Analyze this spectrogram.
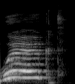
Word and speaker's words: work: можна використовувати в різних часах he Works We worked We are working слово Job не може бути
